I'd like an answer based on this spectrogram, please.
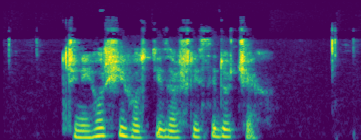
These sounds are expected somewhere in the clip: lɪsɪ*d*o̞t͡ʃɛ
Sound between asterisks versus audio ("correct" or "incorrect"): correct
